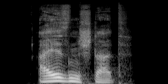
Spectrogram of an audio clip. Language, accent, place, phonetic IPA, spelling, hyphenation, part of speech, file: German, Germany, Berlin, [ˈaɪ̯zn̩ˌʃtat], Eisenstadt, Ei‧sen‧stadt, proper noun, De-Eisenstadt.ogg
- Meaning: a municipality of Burgenland, Austria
